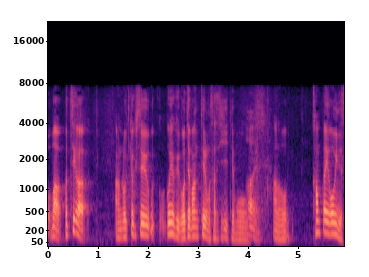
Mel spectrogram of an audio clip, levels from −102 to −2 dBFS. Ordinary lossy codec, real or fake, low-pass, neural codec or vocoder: none; real; none; none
